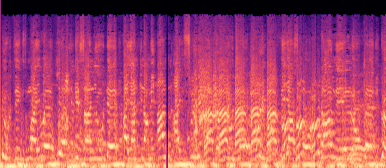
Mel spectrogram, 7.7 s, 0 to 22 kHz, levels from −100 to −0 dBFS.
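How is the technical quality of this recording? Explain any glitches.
The recording has one audible glitch, a gap at a join of encoded pieces at 3.31 s. Two separately encoded segments were butted together with their encoder start delay and final-frame padding left in, so a 46 ms silence cuts through continuous sound with smeared edges before it resumes where it stopped.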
